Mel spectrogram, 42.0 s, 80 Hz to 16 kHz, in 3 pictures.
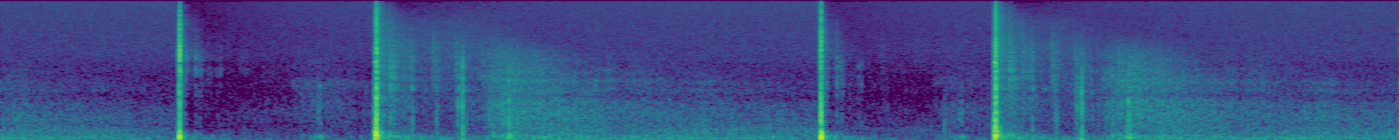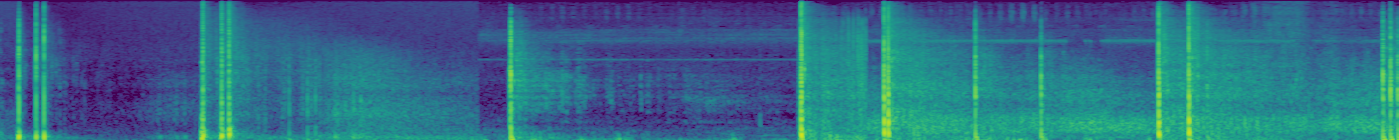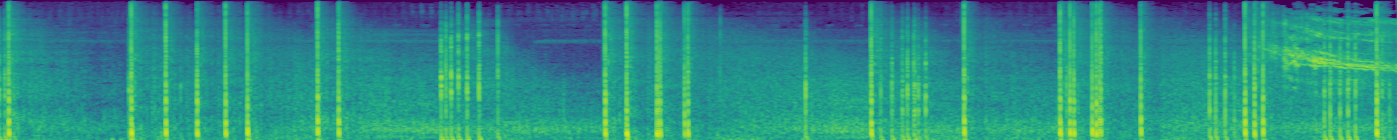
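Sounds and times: firework crackling: 16.0 - 41.9
firework shells bursting: 40.1 - 41.9.

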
